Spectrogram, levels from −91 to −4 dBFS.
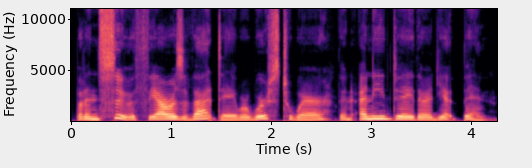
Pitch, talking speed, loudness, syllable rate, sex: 230 Hz, 265 wpm, -16 LUFS, 5.6 syllables/s, female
